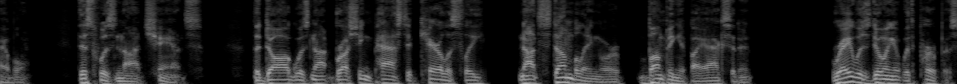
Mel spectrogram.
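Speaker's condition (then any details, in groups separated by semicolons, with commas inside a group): No condition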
